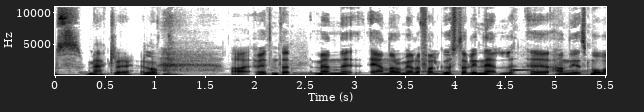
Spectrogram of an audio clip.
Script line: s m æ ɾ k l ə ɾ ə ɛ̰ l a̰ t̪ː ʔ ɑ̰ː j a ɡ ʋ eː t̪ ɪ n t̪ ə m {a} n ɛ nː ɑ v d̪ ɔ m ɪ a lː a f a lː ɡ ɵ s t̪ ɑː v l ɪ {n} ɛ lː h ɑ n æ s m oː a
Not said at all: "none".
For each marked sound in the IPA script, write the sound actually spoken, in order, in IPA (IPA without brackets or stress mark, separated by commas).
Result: ɛ, n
